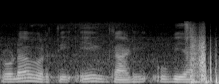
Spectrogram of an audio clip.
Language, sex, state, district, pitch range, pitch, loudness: Marathi, male, Maharashtra, Solapur, 115-130 Hz, 120 Hz, -21 LUFS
